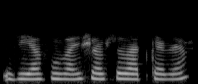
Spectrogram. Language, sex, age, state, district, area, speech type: Urdu, female, 18-30, Uttar Pradesh, Gautam Buddha Nagar, urban, conversation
